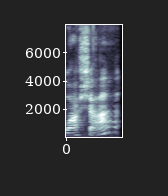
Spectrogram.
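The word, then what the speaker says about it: Huaxia: Empress Wu Zen set in the nation of washa a futuristic reinterpretation of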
